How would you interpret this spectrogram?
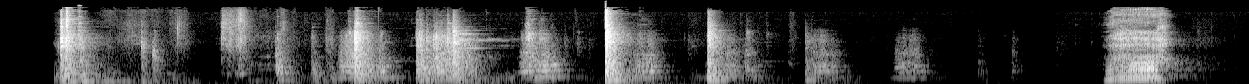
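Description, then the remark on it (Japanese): A key rattles and clunks in a lock of the Bikōsō building through a run of uneven knocks and scrapes, then the door groans open with a short creaking sweep. No one speaks. “はい、それでは鍵を開けます。”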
